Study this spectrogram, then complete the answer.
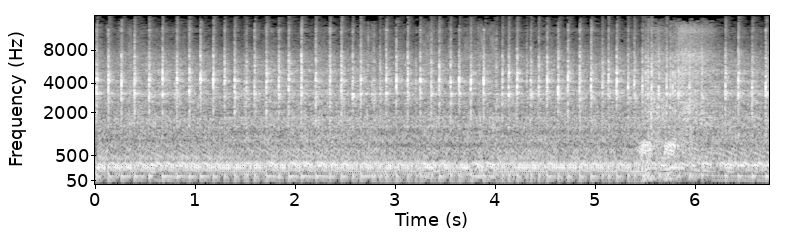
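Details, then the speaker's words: Remington 46cc chainsaw, low-speed screw turned about an eighth clockwise to lean a suspected rich mixture: steady crisp two-stroke rattle at even speed, no surging or bogging; seems dialed in; normal running. "I think we've got that pretty well dialed in but we'll be able to tell once we make a few cuts and everything as well"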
